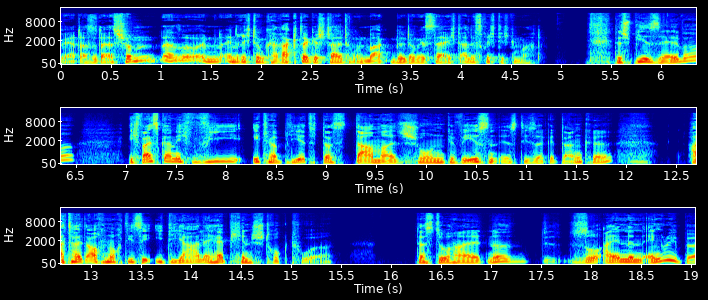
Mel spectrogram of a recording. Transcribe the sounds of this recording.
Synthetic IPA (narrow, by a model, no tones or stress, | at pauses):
vḛːɐtʔa̰lzoda̰ːʔɪ̰stʃoːnʔazoɪ̰nɪnʁɪçtʊŋkʰaʁaktɐɡəʃtaltʊŋʊ̰ntmaɐk̚n̩bɪldʊŋɪstd̥aːʔɛ̰çtʔa̰ləsʁɪçtɪçɡ̥əma̰χt | d̥asʃpiːlzɛlbɐ | ʔɪçv̥aɪsɡ̥aːɐnɪçtviːʔetʰabliːɐtd̥asd̥aːmaːlsʃoːnɡəveːzn̩ʔɪ̰st̚d̥iːzɐɡəda̰ŋkʰə | hathalta̰ʊxnɔχd̥iːzəʔideaːləɦɛpçənʃtʁ̥ʊktʰṵːɐ | d̥asd̥uːɦaltnə | zoːʔa̰ɪnənʔɛ̰ŋɡʁibø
